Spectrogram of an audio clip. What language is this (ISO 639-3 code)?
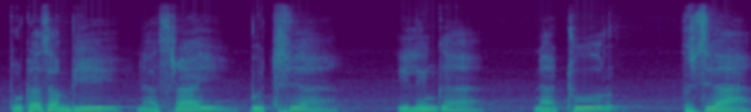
brx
